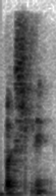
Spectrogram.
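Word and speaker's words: bustling: बसलिंग, तो बसलिंग में हमारा टी हमारा साइलेंट है, इसलिए हम इसको बोलते हैं बसलिंग।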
